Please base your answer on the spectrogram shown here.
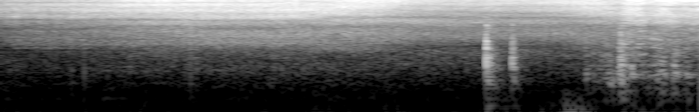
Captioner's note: pan sizzles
